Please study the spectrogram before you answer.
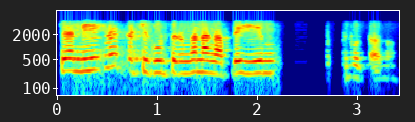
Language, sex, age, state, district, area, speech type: Tamil, female, 60+, Tamil Nadu, Erode, rural, conversation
